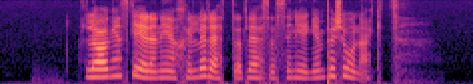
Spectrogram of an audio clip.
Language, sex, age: Swedish, female, 20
